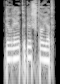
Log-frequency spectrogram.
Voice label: "gerätegesteuert", German; adjectives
